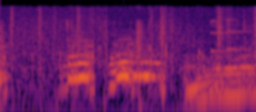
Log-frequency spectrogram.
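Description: Cows in Minecraft with the Better Than Wolves mod, several low drawn-out moos one after another, close and clear over faint background noise.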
